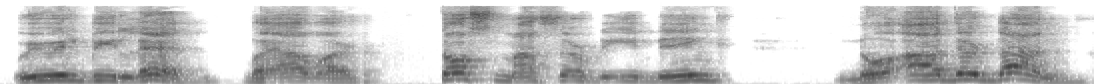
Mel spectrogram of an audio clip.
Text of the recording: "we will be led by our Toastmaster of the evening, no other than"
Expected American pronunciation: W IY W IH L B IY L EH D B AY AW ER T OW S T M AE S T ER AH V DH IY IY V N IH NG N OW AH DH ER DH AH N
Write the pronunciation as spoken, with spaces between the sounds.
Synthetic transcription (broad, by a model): W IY W IH L B IY L EH D B AY AW ER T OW S M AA S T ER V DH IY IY B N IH NG N OW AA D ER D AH N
